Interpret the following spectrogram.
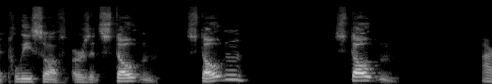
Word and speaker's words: Stoughton: off or is it ston ston ston all right free bird this it ston ston come on I was wondering that before I went in but we all agree that phonetically it's stouton correct I mean I can't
